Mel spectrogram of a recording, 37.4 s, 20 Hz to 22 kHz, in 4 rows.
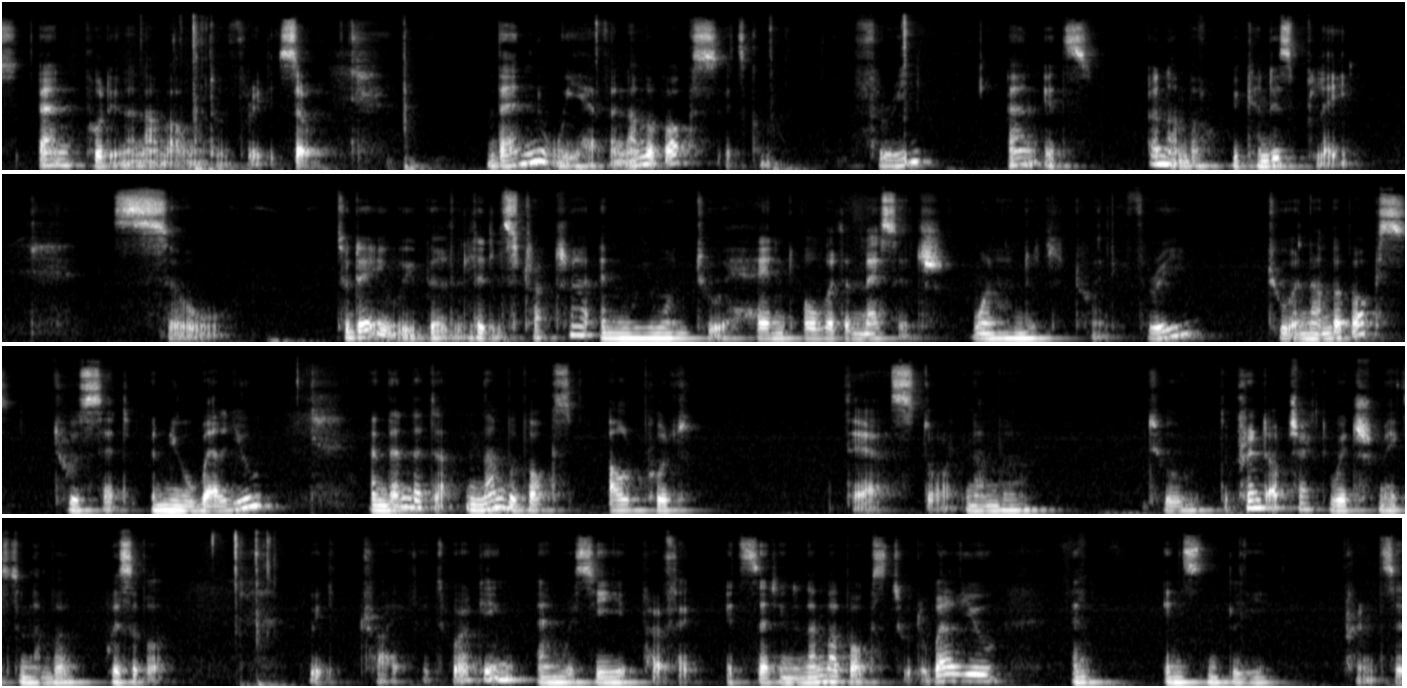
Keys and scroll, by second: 5.3 super+3, 29.9 super+e.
